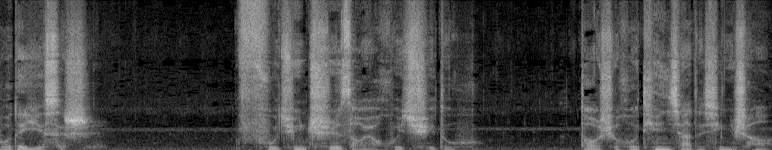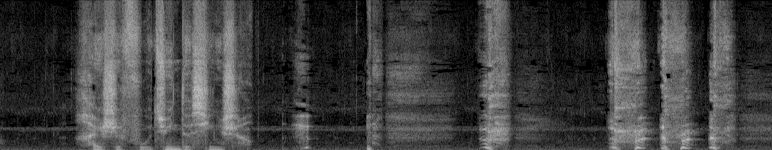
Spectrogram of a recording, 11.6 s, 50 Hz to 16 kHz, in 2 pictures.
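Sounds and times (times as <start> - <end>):
speech: 0.1 - 0.8, 1.8 - 3.6, 4.4 - 8.6
person coughing: 8.0 - 8.8, 9.4 - 9.7, 10.4 - 11.4.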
